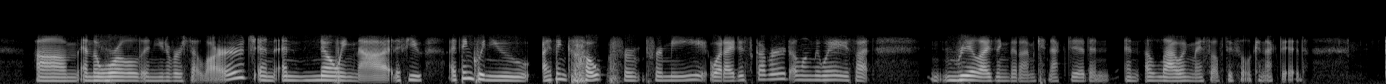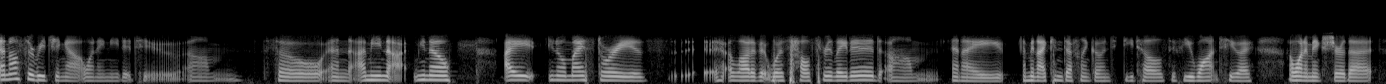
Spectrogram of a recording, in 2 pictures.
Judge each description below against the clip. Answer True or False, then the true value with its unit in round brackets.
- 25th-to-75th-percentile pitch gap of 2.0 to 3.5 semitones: True (2.8 semitones)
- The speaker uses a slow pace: False (200 wpm)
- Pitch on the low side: False (180 Hz)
